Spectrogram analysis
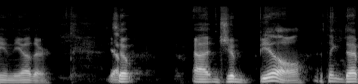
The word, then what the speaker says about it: Jabil: So Jabil, I think, did I pronounce that right, Joseph? Jabil, sir.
